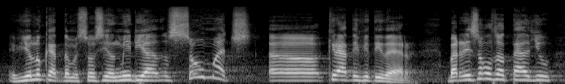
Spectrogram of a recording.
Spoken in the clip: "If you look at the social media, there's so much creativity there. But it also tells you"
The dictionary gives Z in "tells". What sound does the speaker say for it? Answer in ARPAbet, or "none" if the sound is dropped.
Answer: none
